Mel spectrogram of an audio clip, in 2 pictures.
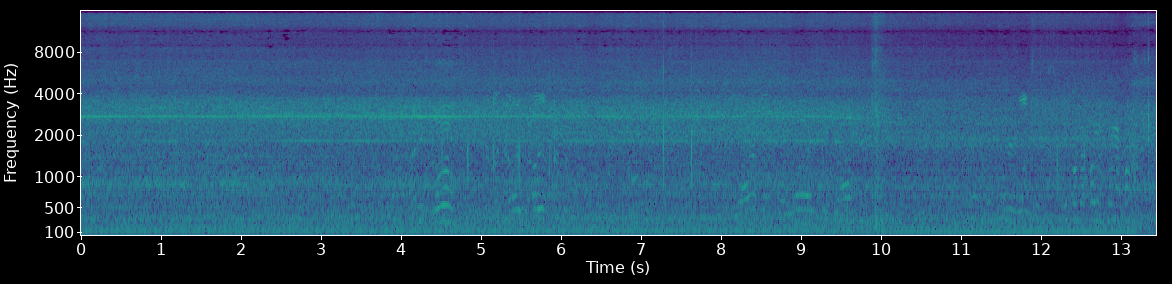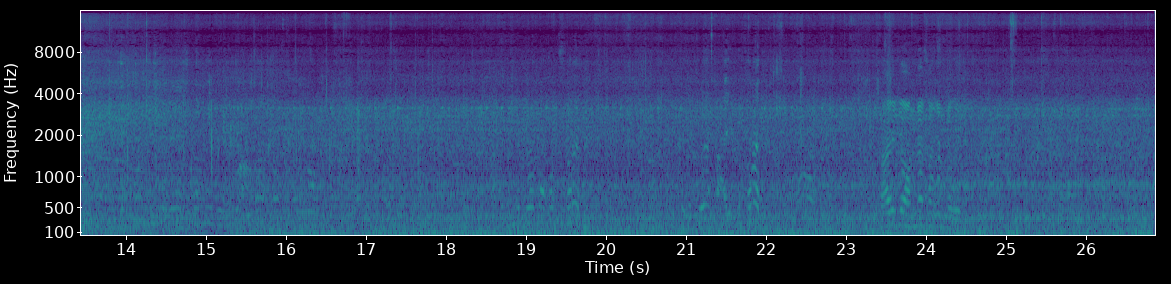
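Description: A car burns with a steady roar of flames outdoors.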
